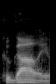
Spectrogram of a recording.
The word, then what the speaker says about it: Kugali: But that's what you're doing with Kugali, right? Did I say it right? Yeah, you pronounced it right.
